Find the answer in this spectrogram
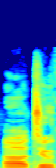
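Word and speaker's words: TWOth: Tell us a little bit about the team, Tooth Autosport. First of all, can you explain the name? It's spelled TWO, all capitals, and then lowercase th, pronounced tooth like what's in your mouth.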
